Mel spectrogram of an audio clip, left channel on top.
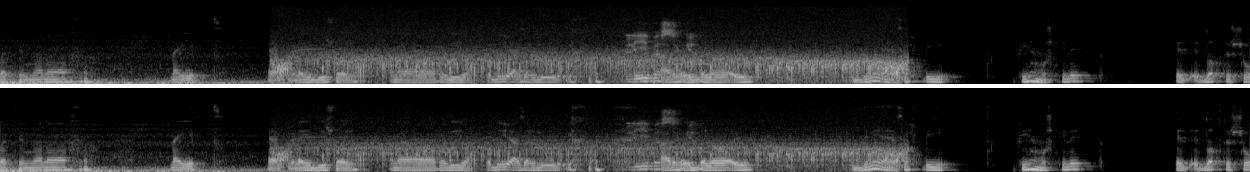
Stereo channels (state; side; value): normal; both; correlation 0.88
